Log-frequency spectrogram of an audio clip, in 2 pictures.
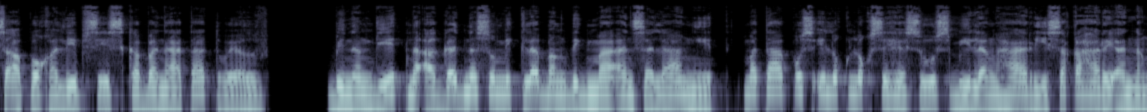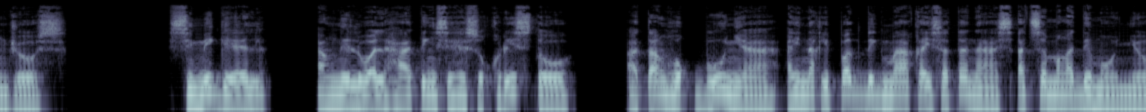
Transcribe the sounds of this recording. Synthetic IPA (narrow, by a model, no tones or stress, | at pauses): sɐʔɐpokɐlipsɪskɐbɐnaːt̪ɐt̪wɛlv | bɪnɐŋɡit̪̚nɐʔɐɡad̪̚nɐsʊmɪklabɐŋd̪ɪɡ̚maːʔɐnsɐlaːŋɪt̪̚mɐt̪aːpo̞sʔɪlʊklo̞k̚sɪɦɛsusbiːlɐŋɦaːɾisɐkɐɦɐɾɪʔanːɐŋd͡ʒo̞s | sɪmɪɡɛl | ʔɐŋnɪlwɐlɦaːt̪ɪŋsɪɦɛsʊkɾist̪o̞ | ʔɐt̪ɐŋɦʊk̚buːɲaɐjnɐkɪpɐɡ̚d̪ɪɡ̚makɐjsɐt̪ɐnasɐt̪̚sɐmɐŋad̪ɛmo̞njo̞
